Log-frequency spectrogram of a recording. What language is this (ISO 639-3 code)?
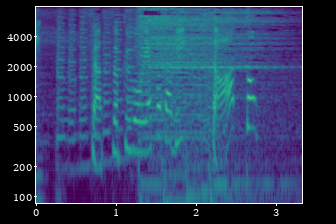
jpn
